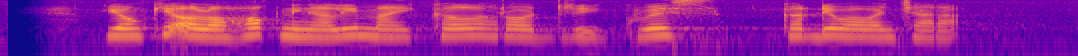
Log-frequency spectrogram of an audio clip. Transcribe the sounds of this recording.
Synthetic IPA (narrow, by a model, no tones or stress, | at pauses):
jɔŋkiʔɔlɔɦɔk̚niŋalimaikəlrɔdɾiɡwɛs | kərdiwawaɲt͡ʃaɾa̰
